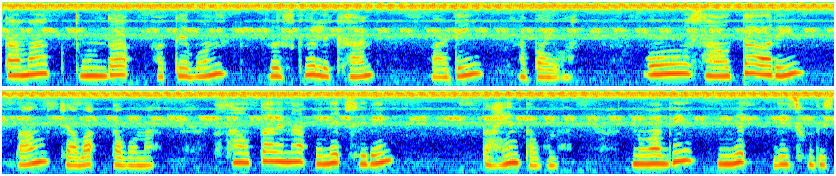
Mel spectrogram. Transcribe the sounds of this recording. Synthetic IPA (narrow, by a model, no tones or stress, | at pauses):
t̪amak | t̪umd̪aʔ | ət̪ɛbɔn | ɾəskəlɛkʰan | baɖɛ | napajɔʔna | ɔsawt̪aʔɾi | baŋt͡ʃabaʔt̪abɔna | sãwt̪aɾɛnaɛnɛc̚ˀsiɾɛɲ | t̪aɦɛnt̪abɔna | nɔwaɡɛ | iɲəʔ̚disud̪is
